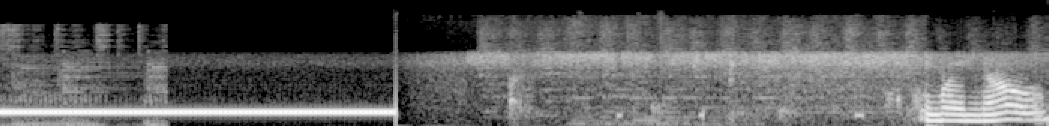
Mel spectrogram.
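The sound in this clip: A telephone call is placed: a loud, steady dial tone holds for about two seconds and ends in a click, followed by quiet line noise and a brief warbling tone near the end.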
